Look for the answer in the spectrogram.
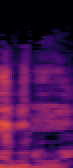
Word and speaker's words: Illinois: There's no, it's Illinois. There's no, it's a silent S.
